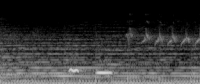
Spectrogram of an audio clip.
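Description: Calm background music with forest birdsong laid over it: a bird's two-note falling call a little under a second in, then a quick run of high chirps near the end.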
